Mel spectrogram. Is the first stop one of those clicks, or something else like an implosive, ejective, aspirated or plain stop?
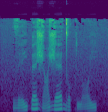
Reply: implosive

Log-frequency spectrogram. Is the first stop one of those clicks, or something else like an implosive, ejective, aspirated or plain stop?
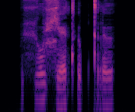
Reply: ejective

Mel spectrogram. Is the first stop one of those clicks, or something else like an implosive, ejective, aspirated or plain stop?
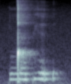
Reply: click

